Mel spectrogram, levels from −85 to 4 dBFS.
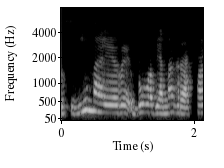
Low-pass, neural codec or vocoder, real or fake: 7.2 kHz; codec, 16 kHz, 4 kbps, X-Codec, HuBERT features, trained on balanced general audio; fake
